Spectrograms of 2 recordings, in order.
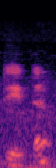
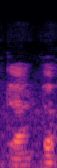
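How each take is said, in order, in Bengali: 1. প্রথম স্বরধ্বনিটি একটি 'ay' শব্দ। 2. প্রথম স্বরধ্বনিটি একটি খোলা 'ah' শব্দ। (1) "উচ্চারণ করে ডেটা" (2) "ডাটা হবে না"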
